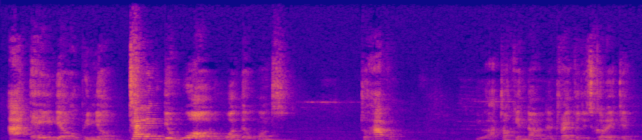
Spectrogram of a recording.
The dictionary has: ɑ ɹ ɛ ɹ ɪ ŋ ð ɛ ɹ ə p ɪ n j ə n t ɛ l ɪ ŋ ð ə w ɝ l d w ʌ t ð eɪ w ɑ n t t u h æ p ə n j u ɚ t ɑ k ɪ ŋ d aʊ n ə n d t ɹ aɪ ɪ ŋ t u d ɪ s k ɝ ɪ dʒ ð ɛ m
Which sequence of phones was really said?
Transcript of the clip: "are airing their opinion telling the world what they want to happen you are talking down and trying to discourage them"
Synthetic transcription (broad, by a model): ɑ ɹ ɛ ɪ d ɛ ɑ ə p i n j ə n t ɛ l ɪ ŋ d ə w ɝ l d w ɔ t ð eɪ w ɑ n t t u h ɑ p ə n j u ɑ t ɑ k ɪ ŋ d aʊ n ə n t ɹ aɪ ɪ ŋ t u d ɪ s k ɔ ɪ dʒ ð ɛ m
